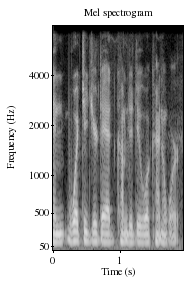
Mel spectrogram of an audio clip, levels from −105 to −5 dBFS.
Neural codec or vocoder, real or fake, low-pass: none; real; 7.2 kHz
